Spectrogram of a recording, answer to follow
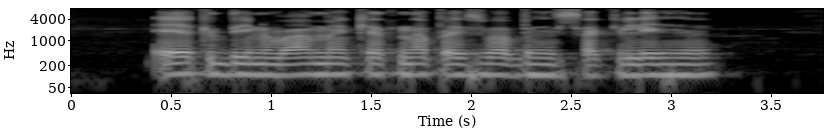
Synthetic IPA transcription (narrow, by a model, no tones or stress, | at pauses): eːkd̪ɪnwamẽkɪt̪napəɪswabʱeːsakliɦɛː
